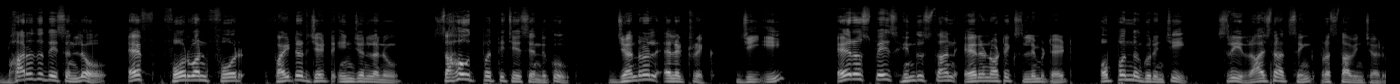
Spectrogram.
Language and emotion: Telugu, neutral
